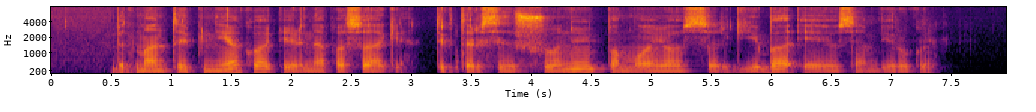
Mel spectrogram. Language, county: Lithuanian, Šiauliai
